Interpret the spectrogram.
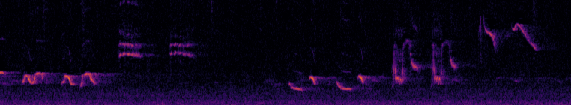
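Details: Japanese thrush singing before sunset: clear whistled notes repeated in quick pairs and triplets, then rising slurred whistles and thin high flourishes, with faint background hiss.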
